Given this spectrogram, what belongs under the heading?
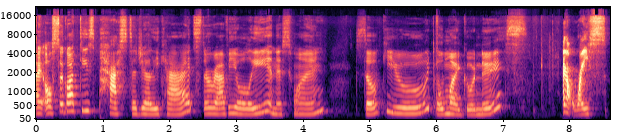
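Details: Woman with Tourette syndrome; vocal tic phrase 'I got rice' interrupts her speech during a livestream; vocal tic.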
